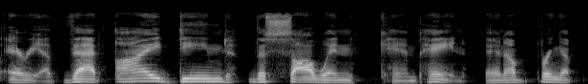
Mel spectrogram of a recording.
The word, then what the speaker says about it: Samhain: that I deemed the sawin campaign and I'll bring up the working logo right now wait a second that says Sam Hayne no that's what it looks like phonetically but it's actually a Gaelic word that is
